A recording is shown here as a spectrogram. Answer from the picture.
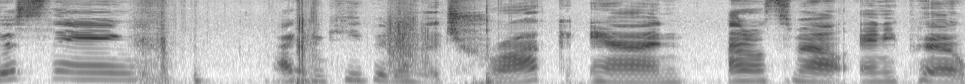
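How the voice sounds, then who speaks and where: Over noticeable background noise, a woman at medium pitch speaks very slowly with very wide pitch swings. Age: 60s. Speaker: nurse and travel vlogger. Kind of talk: casual vlog chat. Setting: outdoors. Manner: halting.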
